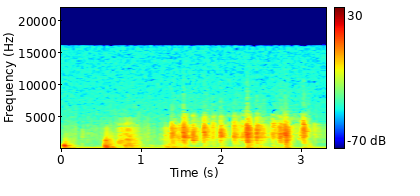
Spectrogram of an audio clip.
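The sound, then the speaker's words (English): A cell door lock is worked open: two heavy metallic clunks, then a rapid, even run of ratcheting clicks and clacks, moderately loud, with no voices. “Open the door, cell lock”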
